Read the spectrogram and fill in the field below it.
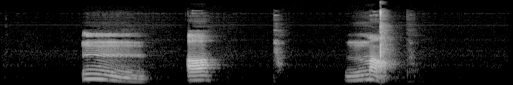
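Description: A young man speaks close to a microphone, sounding out word parts slowly and with animation.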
